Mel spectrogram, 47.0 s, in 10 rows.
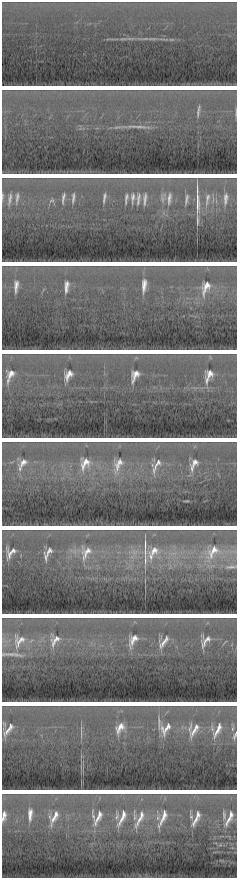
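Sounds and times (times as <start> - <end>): open-air ambience: 0.0 - 47.0
small bird chirping: 31.0 - 31.4, 39.9 - 43.5.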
